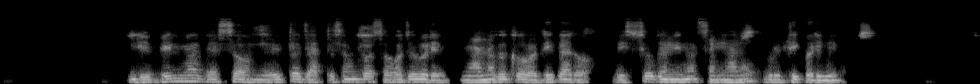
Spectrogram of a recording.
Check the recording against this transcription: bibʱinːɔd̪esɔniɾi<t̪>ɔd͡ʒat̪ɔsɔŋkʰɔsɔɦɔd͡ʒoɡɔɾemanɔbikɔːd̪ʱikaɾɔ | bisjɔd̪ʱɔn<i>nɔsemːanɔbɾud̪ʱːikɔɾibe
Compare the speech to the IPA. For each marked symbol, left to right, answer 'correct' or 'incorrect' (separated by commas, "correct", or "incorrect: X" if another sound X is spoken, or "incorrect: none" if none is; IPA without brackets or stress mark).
correct, correct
